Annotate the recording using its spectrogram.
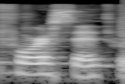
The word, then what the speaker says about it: Forsyth: Forsyth. – Where is that? – In the mountains. What? Mecklenburg has four. Is that Cumberland with two? And Wake with two. And Forsyth with two.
